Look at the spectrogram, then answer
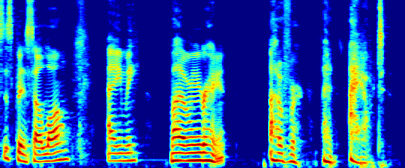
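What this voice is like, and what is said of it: Choked-up, emotional voice. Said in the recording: “I'm getting choked up just saying this.”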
